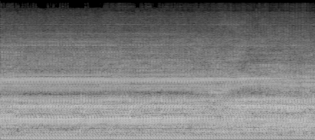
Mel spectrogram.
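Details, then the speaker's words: Mountfield mower, used, drive works: loud engine running fast with steady regular knock under exhaust rattle, about three per second; owner suspects rod knock, unconfirmed. "the drive does work but my Christ do it make a knocking noise I think it is a rod knock let me know what you think in the comment section it do sound like Rod knocked on me"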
